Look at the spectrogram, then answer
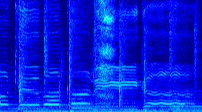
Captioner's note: gasp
